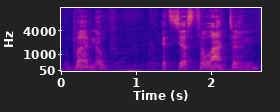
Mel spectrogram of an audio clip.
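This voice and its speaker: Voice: mid-range voice, slow. A game streamer giving casual playthrough commentary, thinking aloud and reacting to the story. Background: game music.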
